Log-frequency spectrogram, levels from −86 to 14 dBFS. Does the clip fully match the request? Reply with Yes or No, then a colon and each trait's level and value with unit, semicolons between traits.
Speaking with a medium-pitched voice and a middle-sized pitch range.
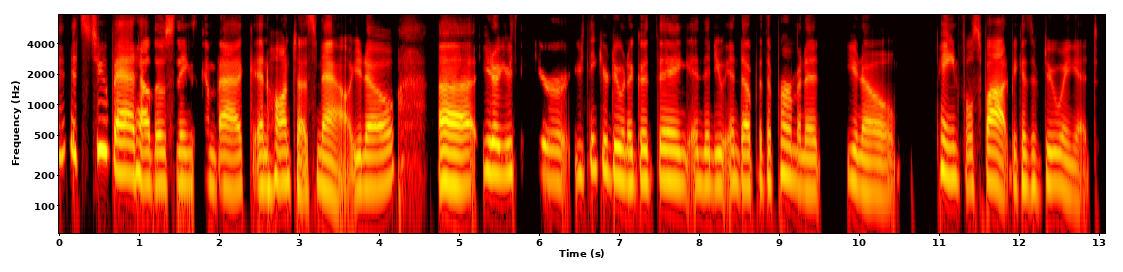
Yes: medium, 165 Hz; average, 3.0 semitones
